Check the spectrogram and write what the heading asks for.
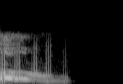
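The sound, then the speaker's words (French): A short voiced throat clearing from a person who keeps coughing, a low rumbling grunt broken into several quick pulses that fades out after about half a second, followed by silence. “Est-ce que la personne qui essaie de vouloir parler s'est mise à parler parce que j'arrête pas de tousser?”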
